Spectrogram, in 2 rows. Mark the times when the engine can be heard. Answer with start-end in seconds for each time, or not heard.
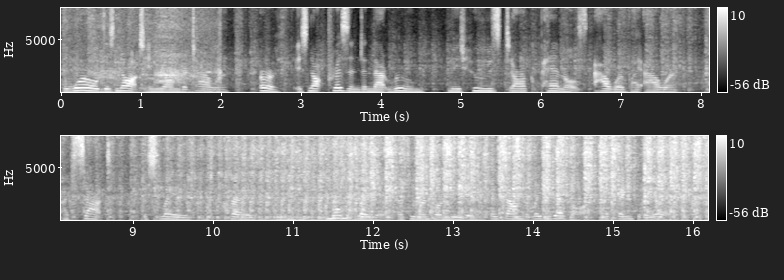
0.0-16.1.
